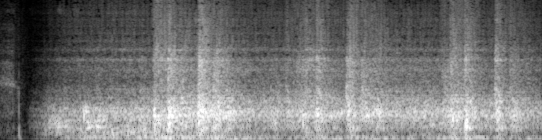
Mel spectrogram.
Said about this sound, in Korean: 아 기차 왔잖여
